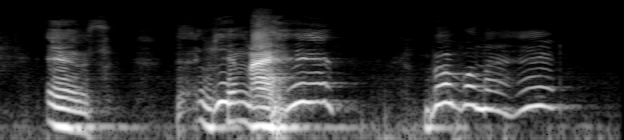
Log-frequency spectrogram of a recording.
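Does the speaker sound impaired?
Yes: cerebral palsy; uses wheelchair.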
